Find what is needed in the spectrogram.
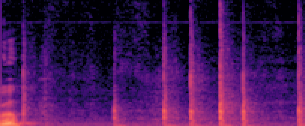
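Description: Chalk writing on a blackboard: a quick, irregular series of sharp taps and short scrapes as letters are written.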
